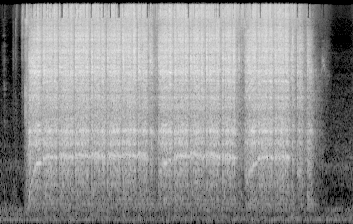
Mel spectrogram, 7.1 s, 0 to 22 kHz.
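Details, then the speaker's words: 1998 Honda 300 4x4 ATV, sitting for years: two long bursts of electric-start cranking that never fire; engine turns freely with compression but no spark, coil also possible. Crank no start, no spark blamed on failed CDI. "No, we do not have any spark. Again, that could be the coil or anything."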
